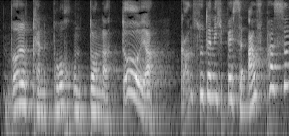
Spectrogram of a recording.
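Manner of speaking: laut und hoch polternder Pirat; brüllt wütend durchs Zimmer; lautes Schimpfen. A narrator's reading. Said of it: "Da hörst du es laut und deutlich". (polternder Ruf, langsam gedehnt)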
